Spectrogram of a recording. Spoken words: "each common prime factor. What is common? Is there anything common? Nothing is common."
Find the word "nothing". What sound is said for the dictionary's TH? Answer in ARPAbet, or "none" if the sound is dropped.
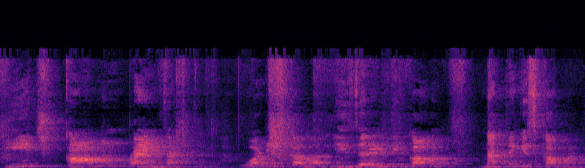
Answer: T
